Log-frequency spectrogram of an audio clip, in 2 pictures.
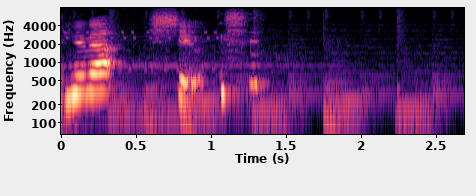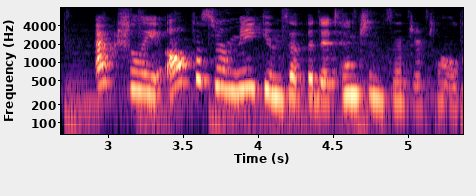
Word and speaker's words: Meekins: that shoot actually officer meekins at the detention center told us ah that poor little doggy poor guy keep getting his name wrong calling him meekly he told us something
